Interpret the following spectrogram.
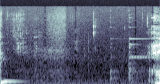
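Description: Light handling sounds of a whisky bottle and glass: a few faint clicks, and a brief thin squeak a little more than halfway through. A short hummed voice sound comes at the very start.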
